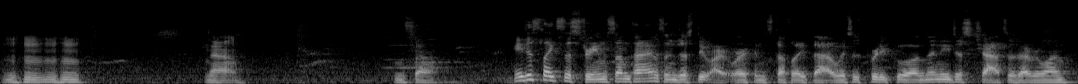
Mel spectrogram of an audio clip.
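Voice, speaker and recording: With long pauses and an expressive, moderate-paced delivery, a man chats casually on a live stream at a Vietnamese restaurant, with slight background noise. Recorded on a phone, he reads chat messages aloud, laughs frequently, and says he has a loud voice, then lowers it.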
